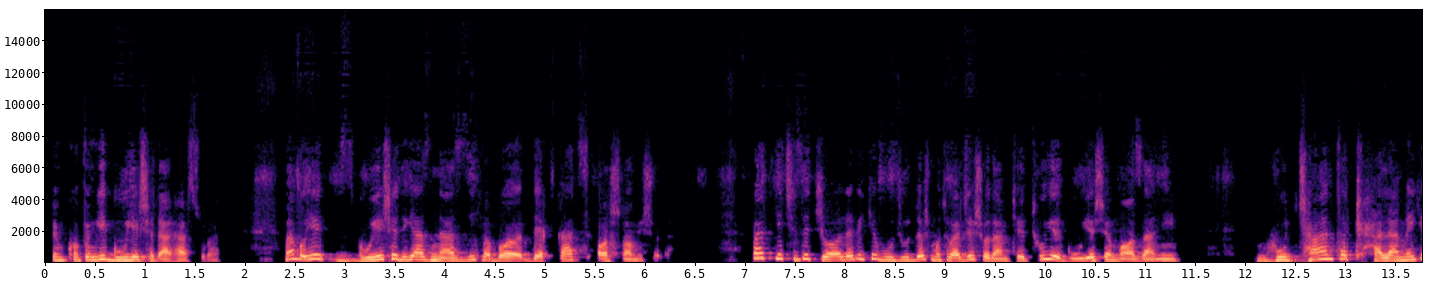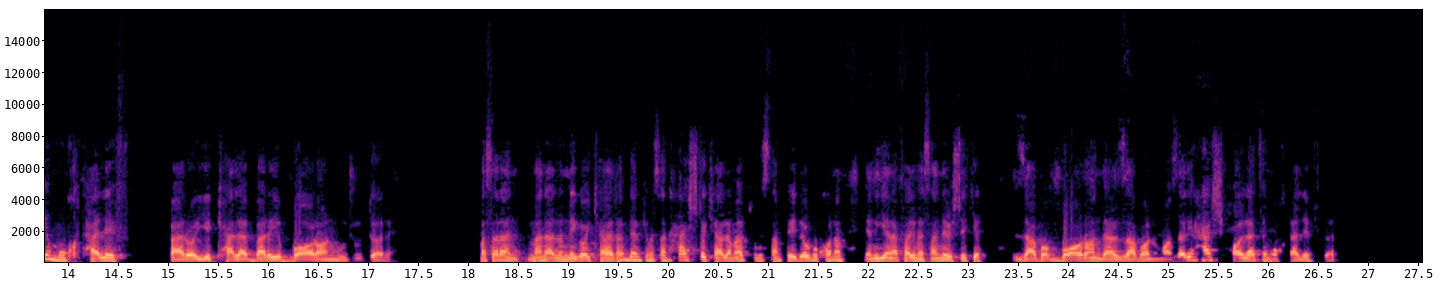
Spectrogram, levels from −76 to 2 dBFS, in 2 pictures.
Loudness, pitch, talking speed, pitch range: -15 LUFS, 170 Hz, 150 wpm, 135-195 Hz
